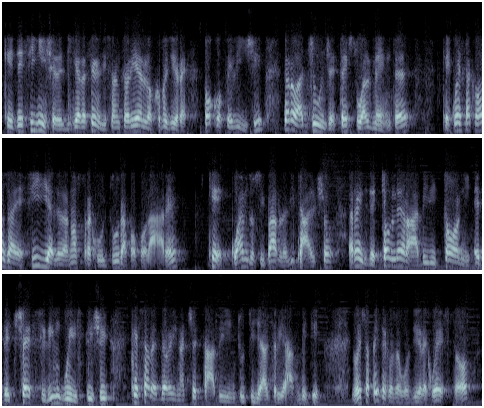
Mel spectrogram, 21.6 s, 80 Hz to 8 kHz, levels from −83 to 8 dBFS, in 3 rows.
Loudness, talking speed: -22 LUFS, 135 wpm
